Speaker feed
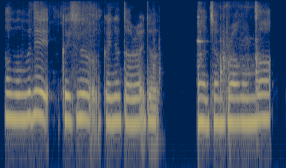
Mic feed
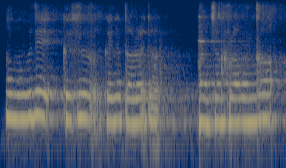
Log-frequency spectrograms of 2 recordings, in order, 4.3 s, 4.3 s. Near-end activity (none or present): none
